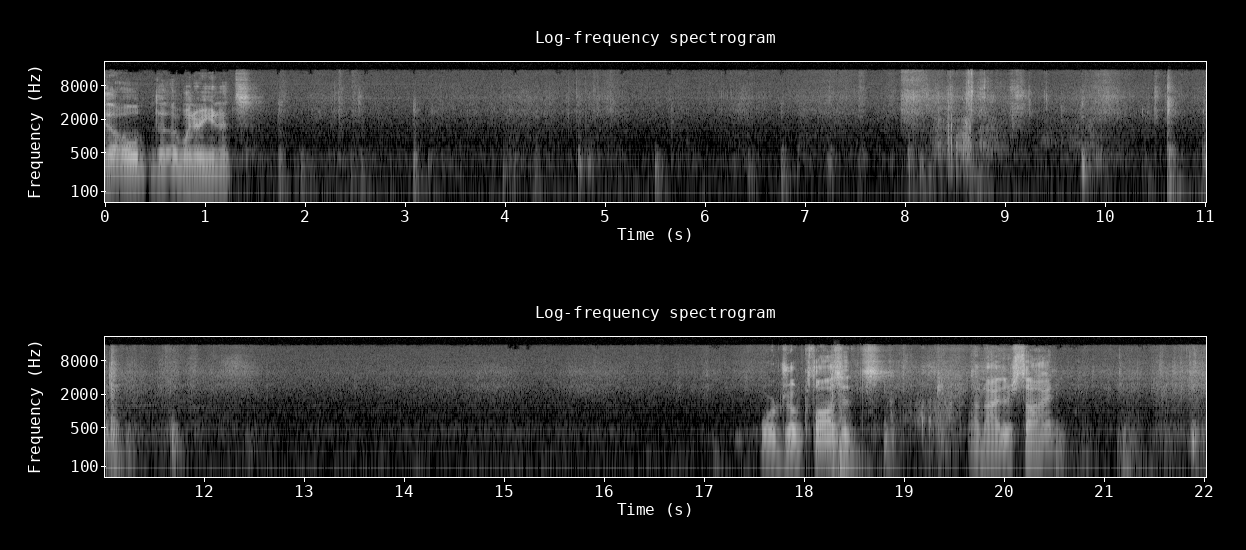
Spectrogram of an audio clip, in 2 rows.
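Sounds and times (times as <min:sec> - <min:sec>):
footsteps inside trailer: 0:01.4 - 0:12.8, 0:15.6 - 0:22.0.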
